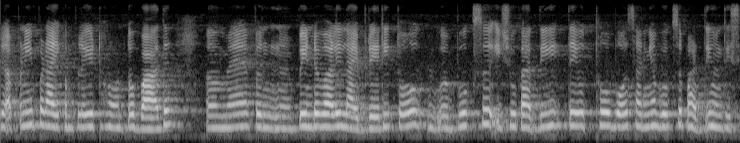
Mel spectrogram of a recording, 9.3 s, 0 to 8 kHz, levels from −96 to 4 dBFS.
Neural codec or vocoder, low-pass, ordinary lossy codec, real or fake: none; 7.2 kHz; none; real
